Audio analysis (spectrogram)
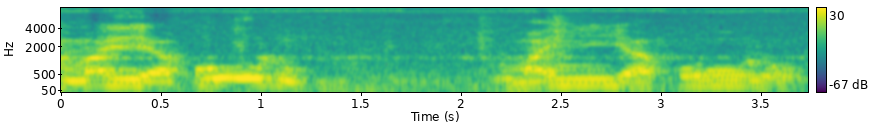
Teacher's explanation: Asalnya man dengan yaqulu, karena nun ini, nun mati ini menghadapi ya, dibacanya may yaqulu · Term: idgham bi guna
